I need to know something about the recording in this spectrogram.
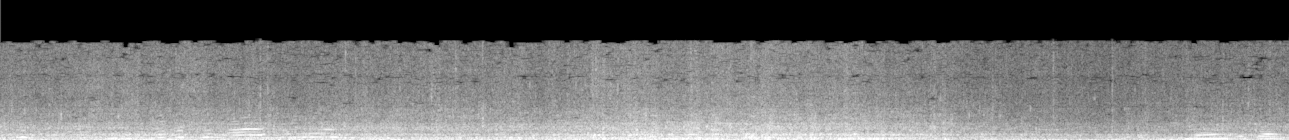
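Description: Shallow sea water washing steadily around shoreline rocks, with faint voices in the background.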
